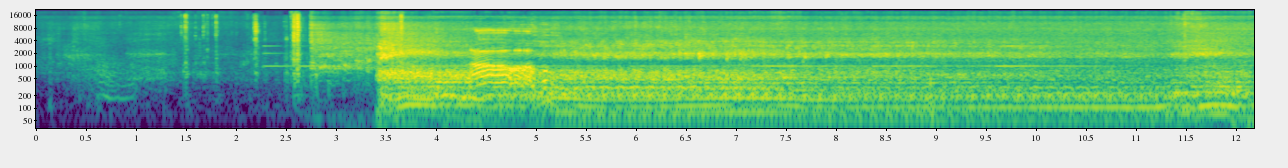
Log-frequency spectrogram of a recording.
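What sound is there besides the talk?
car engine starting and revving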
